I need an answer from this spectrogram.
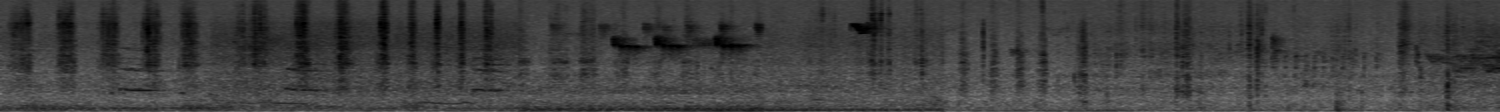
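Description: Birds calling: a short, level call repeated a little more than once a second for the first five seconds, then a few quick, higher chirps about six to seven seconds in. Through it runs a string of sharp ticks, about two a second.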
